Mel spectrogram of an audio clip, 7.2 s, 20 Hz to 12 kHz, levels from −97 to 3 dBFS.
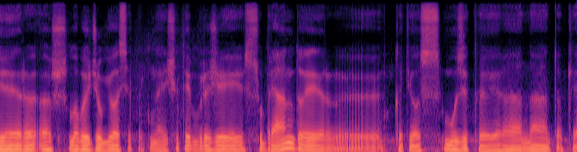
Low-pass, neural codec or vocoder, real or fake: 10.8 kHz; autoencoder, 48 kHz, 32 numbers a frame, DAC-VAE, trained on Japanese speech; fake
